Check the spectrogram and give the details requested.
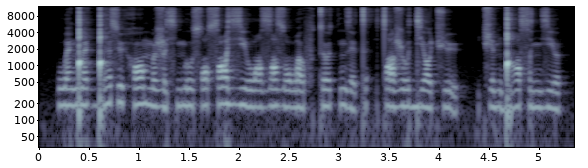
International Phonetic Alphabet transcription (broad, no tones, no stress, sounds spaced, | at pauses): w ɛ ŋ͡ǃ ɛ ɡ͡ǃ ɛ s y h ɔ m ə ʐ ə sʲ m u s ɵ sˤ ɤ zʲ u w i zˤ ɪ zˤ u w ɤ f t ɵ t n z ɪ t | tˤ ɛ ʐ u dʲ ɔ t͡ɕ y | t͡ɕ ɤ nʲ ɡ͡ǃ ɤ sˤ ə nʲ zʲ ɵ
